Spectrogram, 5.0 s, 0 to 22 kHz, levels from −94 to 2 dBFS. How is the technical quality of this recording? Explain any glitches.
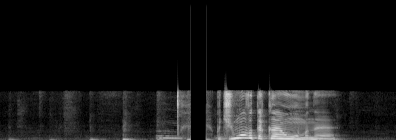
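The recording has one glitch, a dropout near the middle. From 2.39 to 2.59 s there is a Bluetooth stall: wireless interference likely delayed packets until the headphones' buffer emptied. The speech cuts to dead silence for about 0.2 s, then sound resumes once the delayed data arrives.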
